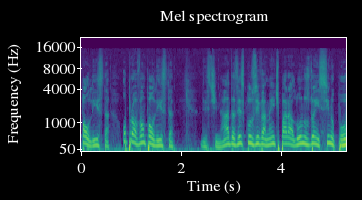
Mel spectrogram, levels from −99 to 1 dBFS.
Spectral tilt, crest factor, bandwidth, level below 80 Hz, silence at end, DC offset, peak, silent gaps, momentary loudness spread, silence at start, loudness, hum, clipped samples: -7.5 dB/octave; 16 dB; 14.5 kHz; -38 dBFS; 0 s; under 0.1%; -10 dBFS; none; 13 LU; 0.05 s; -28 LUFS; none; under 0.1%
